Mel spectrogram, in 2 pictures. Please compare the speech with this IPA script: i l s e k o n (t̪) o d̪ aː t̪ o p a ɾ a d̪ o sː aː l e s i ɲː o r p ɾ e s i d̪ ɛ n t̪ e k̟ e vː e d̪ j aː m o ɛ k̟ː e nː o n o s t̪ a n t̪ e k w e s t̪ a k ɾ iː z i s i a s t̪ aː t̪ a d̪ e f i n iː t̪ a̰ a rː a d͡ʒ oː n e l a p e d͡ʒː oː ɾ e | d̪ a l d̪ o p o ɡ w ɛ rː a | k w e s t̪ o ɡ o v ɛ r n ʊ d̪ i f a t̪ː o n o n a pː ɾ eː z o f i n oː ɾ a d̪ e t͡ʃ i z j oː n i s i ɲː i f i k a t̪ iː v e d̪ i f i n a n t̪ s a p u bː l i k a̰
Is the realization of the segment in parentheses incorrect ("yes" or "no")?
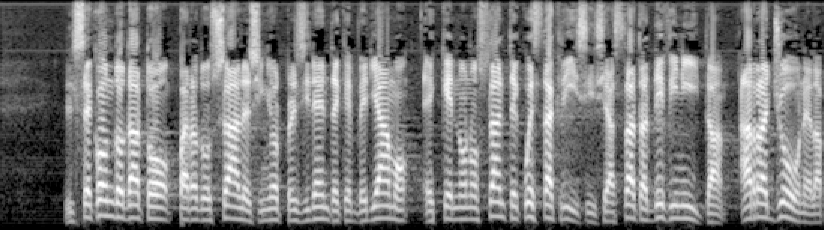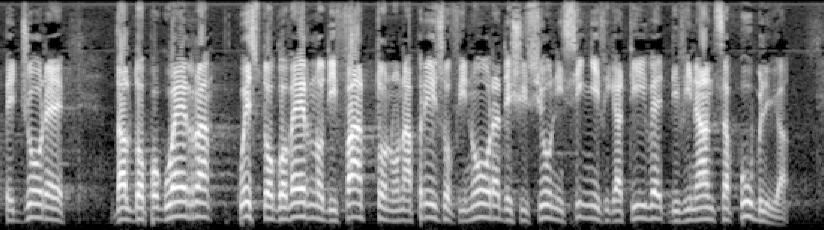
yes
